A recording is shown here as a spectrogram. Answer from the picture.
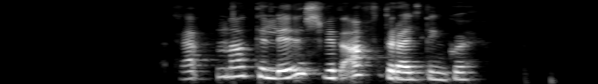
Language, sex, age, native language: Icelandic, female, 30-39, Icelandic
